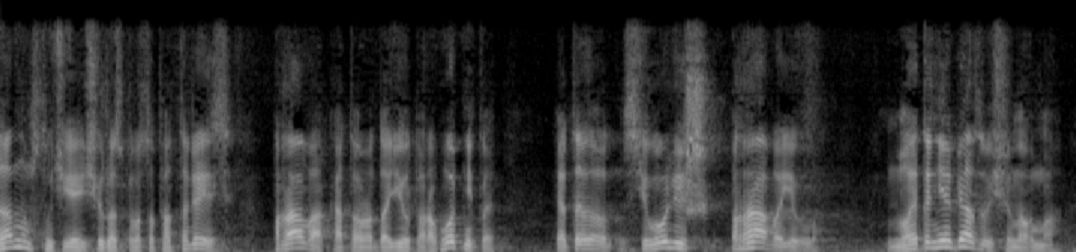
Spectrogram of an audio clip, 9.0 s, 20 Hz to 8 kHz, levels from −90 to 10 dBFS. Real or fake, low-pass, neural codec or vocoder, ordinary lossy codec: fake; 7.2 kHz; codec, 16 kHz in and 24 kHz out, 1.1 kbps, FireRedTTS-2 codec; none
